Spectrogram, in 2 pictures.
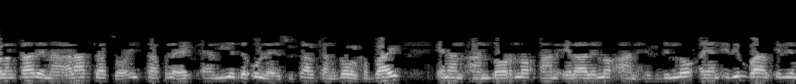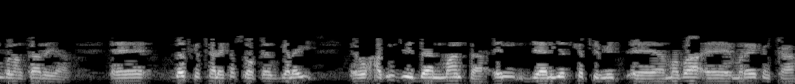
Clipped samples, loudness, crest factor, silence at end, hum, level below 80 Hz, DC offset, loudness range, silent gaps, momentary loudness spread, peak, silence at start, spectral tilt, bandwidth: under 0.1%; -19 LUFS; 18 dB; 0 s; none; -56 dBFS; under 0.1%; 4 LU; none; 8 LU; 0 dBFS; 0 s; -10 dB/octave; 3.9 kHz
